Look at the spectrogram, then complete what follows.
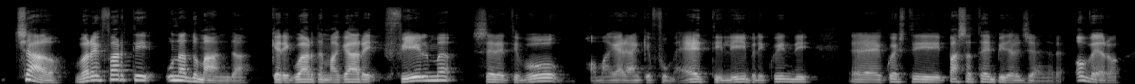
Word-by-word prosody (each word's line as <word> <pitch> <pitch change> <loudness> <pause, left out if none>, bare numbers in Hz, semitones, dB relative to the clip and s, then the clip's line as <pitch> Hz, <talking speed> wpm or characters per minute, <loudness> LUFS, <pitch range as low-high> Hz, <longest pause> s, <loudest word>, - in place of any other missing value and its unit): Ciao, 90 - +4
vorrei 160 +10 +4
farti 215 -1 +1
una 190 -1 +4
domanda 85 - 0 0.2
che 115 - +2
riguarda 115 +2 +2
magari 110 +1 +2
film, 185 +6 +3
serie 115 -3 -2
TV, 110 -2 -9
o 150 - -3
magari 90 +3 -4
anche 95 +1 -5
fumetti, 120 -4 -1
libri, 105 -1 -3
quindi, 115 -2 -5 0.3
ehm, 110 -1 -4
questi 120 -3 -3
passatempi 125 -3 -3
del 100 -3 -5
genere, 80 -4 -13
ovvero: - - -2
115 Hz, 120 wpm, -22 LUFS, 105-135 Hz, 0.3 s, Ciao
